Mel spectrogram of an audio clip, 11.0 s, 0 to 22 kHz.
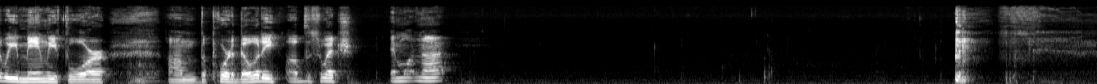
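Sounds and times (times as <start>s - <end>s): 
speech: 0.0s - 4.6s
person sipping coffee: 6.4s - 10.9s.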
